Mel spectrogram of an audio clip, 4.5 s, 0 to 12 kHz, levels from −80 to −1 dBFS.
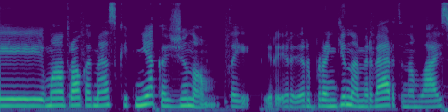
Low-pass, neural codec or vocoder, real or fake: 10.8 kHz; none; real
